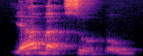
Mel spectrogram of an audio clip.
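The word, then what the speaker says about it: يبسط: domin adalah huruf sinnya, ya baksutu. Jadi shotnya diganti dengan suara sin, ya baksutu. Karena di Al-Quran ada kodenya.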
